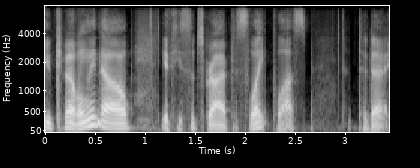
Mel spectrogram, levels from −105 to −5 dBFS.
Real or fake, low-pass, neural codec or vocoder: fake; 7.2 kHz; codec, 16 kHz, 1 kbps, FunCodec, trained on LibriTTS, 50 frames a second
